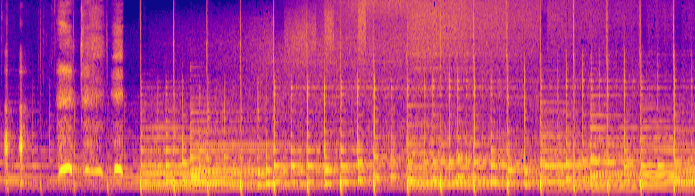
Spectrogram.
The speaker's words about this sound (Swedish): Det är någon slags logikgrej med små kuber som är i en lång rad ihopsatta. Så ska man liksom snurra ihop den så att den blir en kub. Och så är det svarta och vita.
